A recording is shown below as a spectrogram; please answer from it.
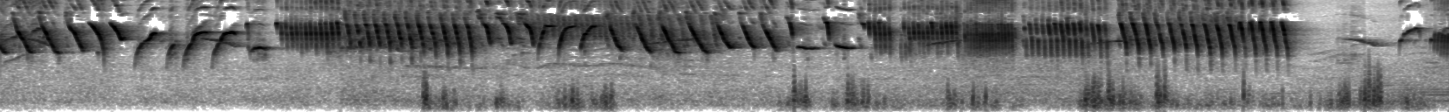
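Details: Continuous high canary song meant to spur quiet canaries into singing: dense rolling trills and rattling repeated notes, with faint low thumps beneath, ending in a short lull.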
